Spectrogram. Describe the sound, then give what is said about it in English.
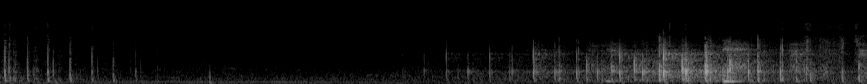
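Hurried footsteps clatter up a flight of stairs inside a building, a rapid uneven stream of hard taps that grows louder and busier toward the end, as if several people are climbing quickly. “Quick, open the door. Up the stairs.”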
